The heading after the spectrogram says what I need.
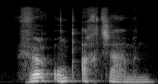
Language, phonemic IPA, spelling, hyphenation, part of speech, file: Dutch, /vər.ɔnˈɑxt.zaːm.ən/, veronachtzamen, ver‧on‧acht‧za‧men, verb, Nl-veronachtzamen.ogg
- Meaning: to not pay attention to, ignore, disregard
